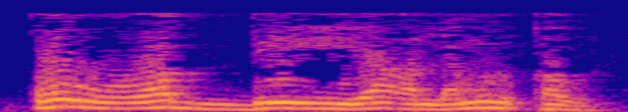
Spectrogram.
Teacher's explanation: قرأ قالون كلمة قال بضم القاف وحذف الألف وإسكان اللام مع إدغامها في راء ربي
